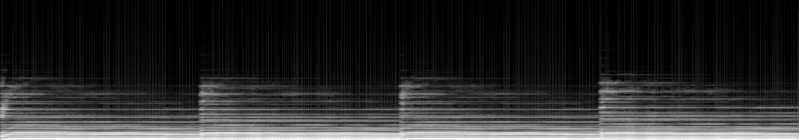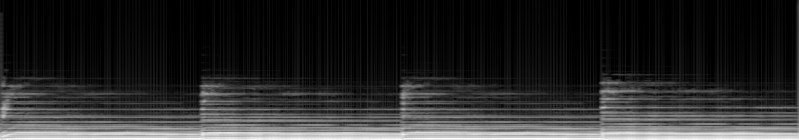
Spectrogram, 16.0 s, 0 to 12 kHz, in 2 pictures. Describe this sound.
Random synth loop 230 dry short loop 120 bpm
120, analog, club, electro, electronic, house, loop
